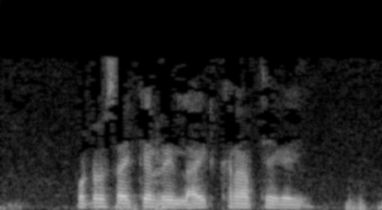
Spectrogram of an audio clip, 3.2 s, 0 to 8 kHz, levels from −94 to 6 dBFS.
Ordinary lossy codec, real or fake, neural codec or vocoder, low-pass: MP3, 24 kbps; fake; vocoder, 24 kHz, 100 mel bands, Vocos; 7.2 kHz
